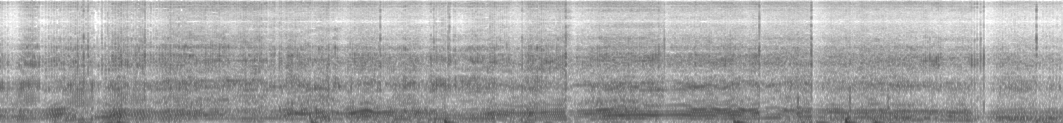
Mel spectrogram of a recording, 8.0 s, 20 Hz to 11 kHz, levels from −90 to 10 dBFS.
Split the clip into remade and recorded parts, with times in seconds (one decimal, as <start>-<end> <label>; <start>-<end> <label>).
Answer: 0.0-1.4 recorded; 1.4-2.6 remade; 2.6-4.3 recorded; 4.3-5.0 remade; 5.0-6.8 recorded; 6.8-7.4 remade; 7.4-8.0 recorded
